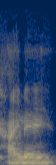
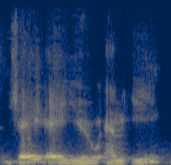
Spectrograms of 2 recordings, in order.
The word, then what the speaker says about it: Jaume: It's called I pronounce it Jaime Serra. It's Jaume.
